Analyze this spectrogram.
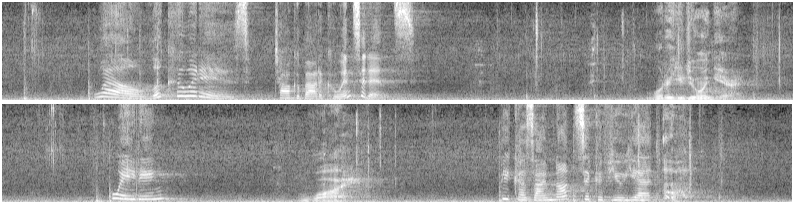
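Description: A young woman speaks playfully and cheerfully, close by.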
